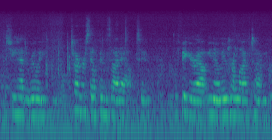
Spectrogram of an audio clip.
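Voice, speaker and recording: A woman with a Southern US accent talks at a moderate pace, with audible room echo and noticeable background noise. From US South. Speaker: former student speaking at memorial. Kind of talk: memorial tribute speech. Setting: memorial service. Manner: halting.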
